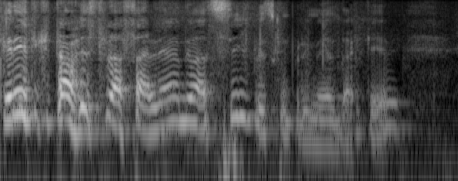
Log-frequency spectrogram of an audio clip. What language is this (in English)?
Portuguese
